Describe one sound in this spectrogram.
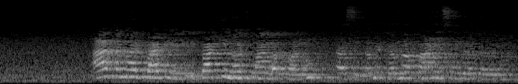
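A young woman speaks clearly and with animation, close by.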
